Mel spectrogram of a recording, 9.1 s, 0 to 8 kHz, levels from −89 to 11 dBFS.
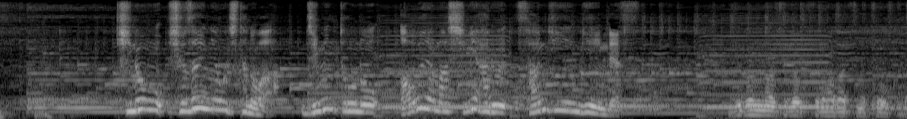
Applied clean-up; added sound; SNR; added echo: none; Bowed string instrument; 10 dB; reverberation time 0.2 s.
